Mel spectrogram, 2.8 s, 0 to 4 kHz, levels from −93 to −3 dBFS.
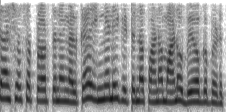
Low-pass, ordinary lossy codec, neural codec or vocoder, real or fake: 3.6 kHz; none; none; real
